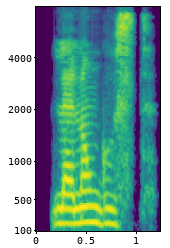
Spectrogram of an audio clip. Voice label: "la langouste", frances

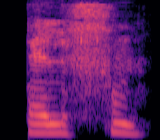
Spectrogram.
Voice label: "elles font", frances

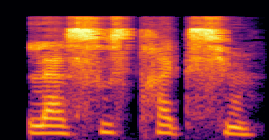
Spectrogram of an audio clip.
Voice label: "la soustraction", frances

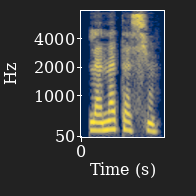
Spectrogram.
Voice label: "la natation", frances; deportes

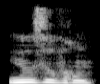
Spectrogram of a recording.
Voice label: "nous ouvrons", frances

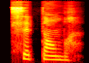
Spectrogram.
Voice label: "septembre", frances; los meses

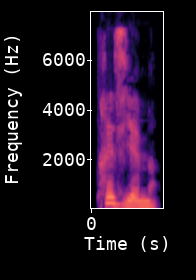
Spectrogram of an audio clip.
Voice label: "treizieme", frances

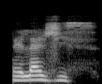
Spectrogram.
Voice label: "elles agissent", frances

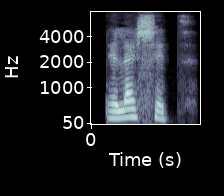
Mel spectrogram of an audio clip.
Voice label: "elle achete", frances

